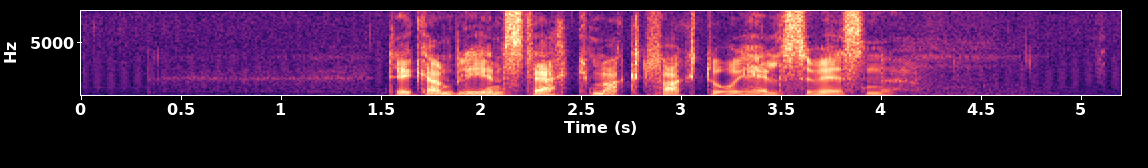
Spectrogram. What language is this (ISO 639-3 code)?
nor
